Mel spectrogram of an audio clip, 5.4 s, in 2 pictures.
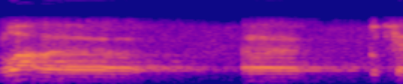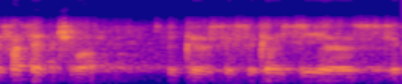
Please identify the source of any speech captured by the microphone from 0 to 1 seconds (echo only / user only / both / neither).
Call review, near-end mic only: user only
